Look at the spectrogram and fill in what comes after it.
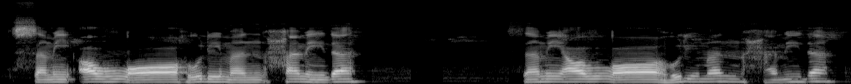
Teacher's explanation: لفظ اللہ کے لام کو جو لام جلالہ ہے اس کو موٹا پڑھا جائے گا۔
